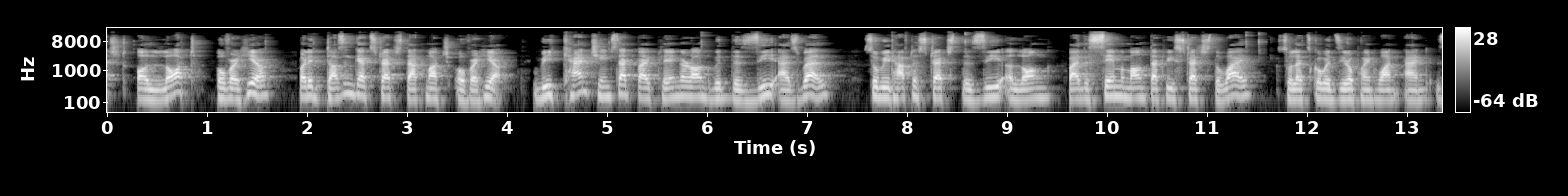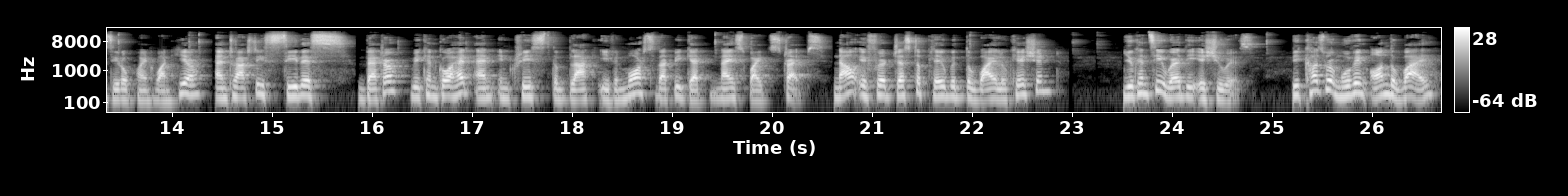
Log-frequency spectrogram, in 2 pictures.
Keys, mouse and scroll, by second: 1.7-2.1 middle drag, 2.3-2.7 shift+middle drag, 4.8 middle click, 6.1-8.6 shift+drag, 11.5 shift+click, 13.5 click, 14.5 shift+scroll up 1, 14.7-15.0 shift+middle drag, 16.3 middle click, 17.9-19.5 drag, 19.9-20.8 middle drag, 22.0-23.1 shift+drag, 23.4-25.0 shift+drag, 25.3-25.6 middle drag.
